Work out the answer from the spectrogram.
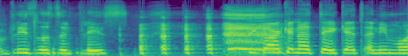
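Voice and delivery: slow, hammed-up European accent with laughter; mock pleading accent, laughing. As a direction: plead for the car in a bad accent. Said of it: "Our accents are so off".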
